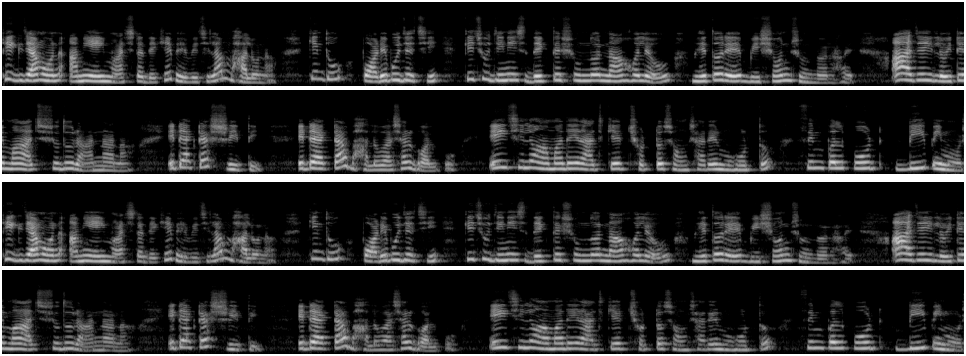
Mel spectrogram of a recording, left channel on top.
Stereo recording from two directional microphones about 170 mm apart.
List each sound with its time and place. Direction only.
0.0 s speech: 25° left (ahead or behind)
